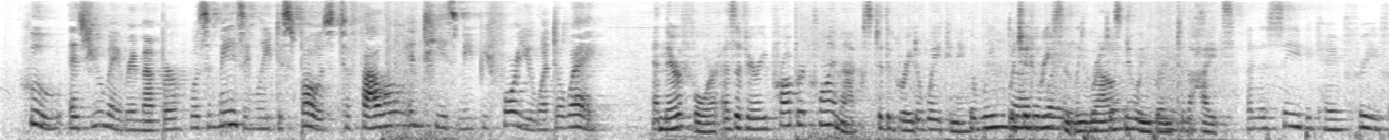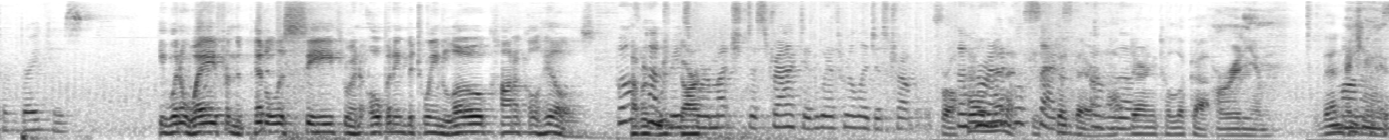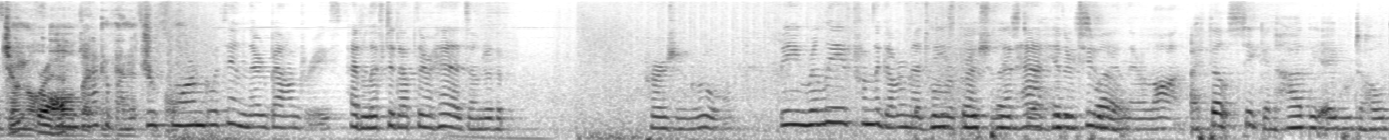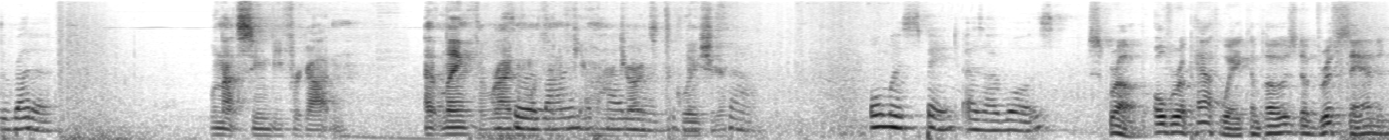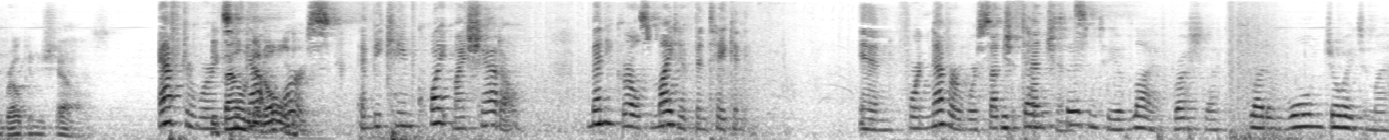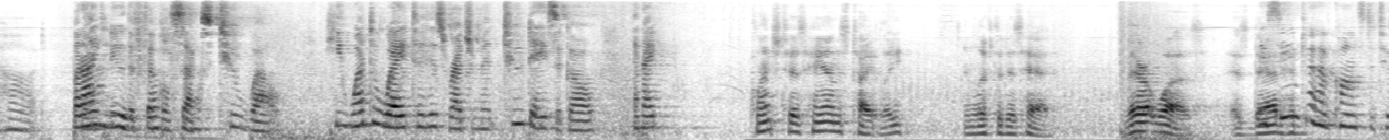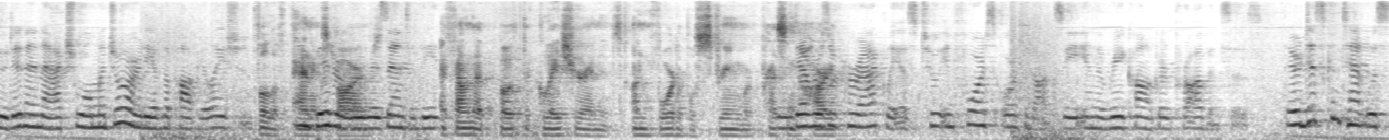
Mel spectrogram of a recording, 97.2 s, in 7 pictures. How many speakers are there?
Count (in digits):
7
